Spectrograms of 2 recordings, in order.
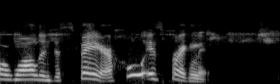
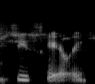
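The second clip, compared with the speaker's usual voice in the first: breathy whisper, voice dropped away; whispered aside; 10 dB quieter than usual. Real, not acted. Whispering to listeners that the woman is scary. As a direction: whisper it like a secret.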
